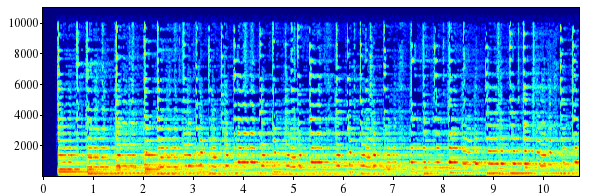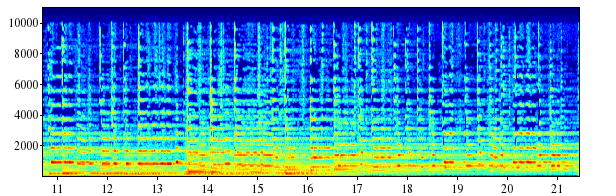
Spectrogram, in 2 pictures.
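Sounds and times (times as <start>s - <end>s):
flute: 0.3s - 21.4s
harp: 0.3s - 21.4s.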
